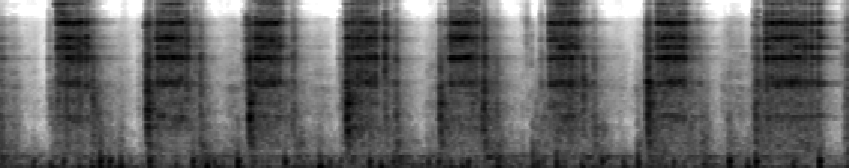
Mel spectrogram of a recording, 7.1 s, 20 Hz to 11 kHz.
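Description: A socket wrench ratchets in eight steady bursts while loosening bolts on a White 4-270 tractor, each stroke a close, loud rattle of clicks with short gaps between, and no talking.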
